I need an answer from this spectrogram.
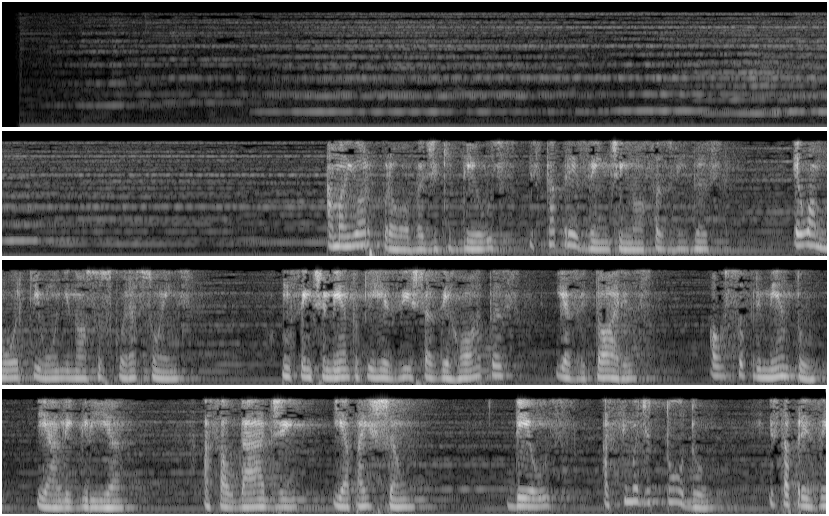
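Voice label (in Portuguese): EVANGELICO, female, Dia Dos namorados; Telemensagens 2017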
